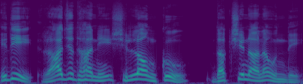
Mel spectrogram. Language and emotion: Telugu, neutral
